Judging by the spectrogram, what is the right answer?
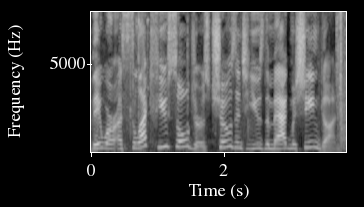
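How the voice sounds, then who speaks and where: The voice is raised and projected, with lively intonation. It moves at a moderate pace over noticeable background noise. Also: woman. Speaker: reporter. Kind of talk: TV news report narration.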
